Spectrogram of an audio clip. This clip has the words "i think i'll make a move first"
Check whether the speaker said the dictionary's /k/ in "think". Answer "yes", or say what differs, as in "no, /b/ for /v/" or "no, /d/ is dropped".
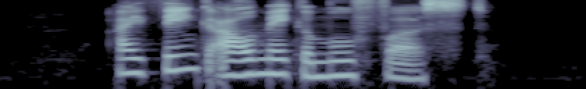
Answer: yes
